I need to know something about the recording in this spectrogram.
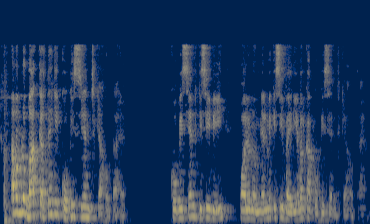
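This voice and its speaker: A man's voice: a little high, very animated, fairly quick, roomy sound. A man giving a math lecture in Hindi, asking his students questions and answering them himself. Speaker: math teacher. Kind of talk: classroom lecture.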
